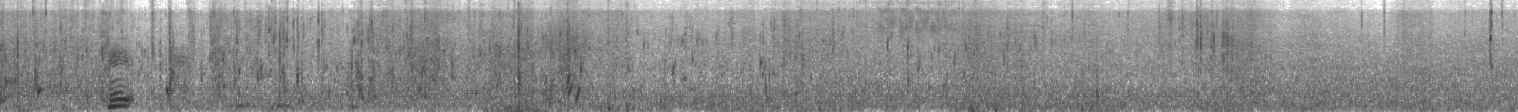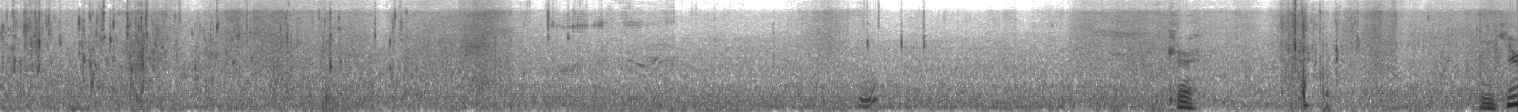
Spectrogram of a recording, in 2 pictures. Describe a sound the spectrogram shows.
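Water ripples and laps steadily in a river.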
